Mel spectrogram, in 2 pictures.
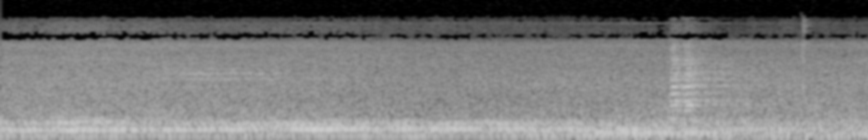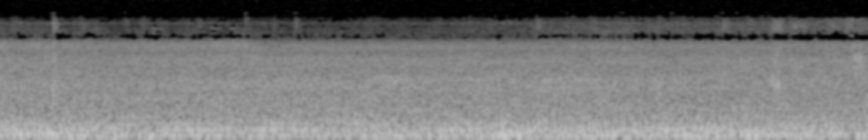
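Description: City street traffic: vehicle engines running steadily, with a short car horn toot about seven seconds in.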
